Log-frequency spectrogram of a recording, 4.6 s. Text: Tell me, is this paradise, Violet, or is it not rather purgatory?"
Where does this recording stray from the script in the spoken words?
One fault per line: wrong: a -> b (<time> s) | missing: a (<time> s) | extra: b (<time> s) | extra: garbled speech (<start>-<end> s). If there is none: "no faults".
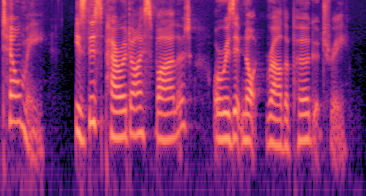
no faults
